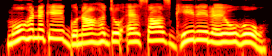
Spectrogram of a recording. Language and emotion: Sindhi, neutral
